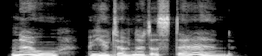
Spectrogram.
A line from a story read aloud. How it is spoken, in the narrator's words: she exclaimed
